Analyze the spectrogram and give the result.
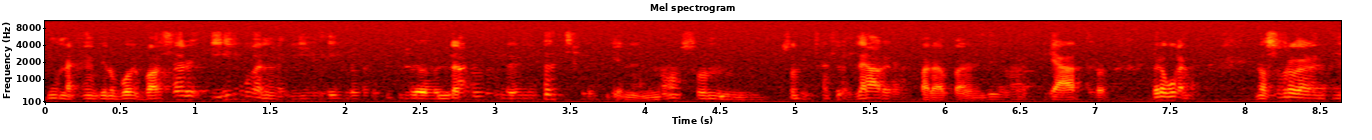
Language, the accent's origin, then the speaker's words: Spanish; Córdoba, Argentina; soy de Córdoba, soy profe de teatro, gestor cultural, emprendedor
